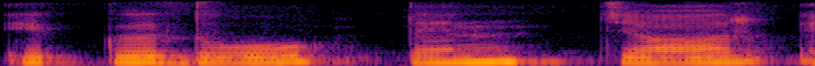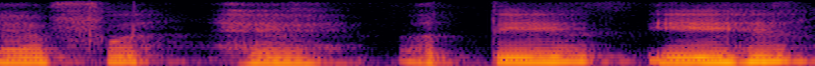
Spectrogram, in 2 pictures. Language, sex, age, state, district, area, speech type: Punjabi, female, 45-60, Punjab, Muktsar, urban, read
